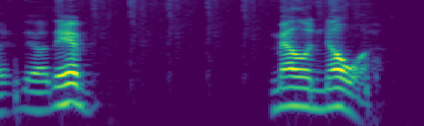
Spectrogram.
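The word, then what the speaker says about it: Malinois: Pronounced Melaninoa.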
